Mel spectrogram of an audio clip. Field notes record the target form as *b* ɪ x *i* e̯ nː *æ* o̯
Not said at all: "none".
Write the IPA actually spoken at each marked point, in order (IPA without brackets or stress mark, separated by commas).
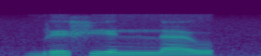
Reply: b, i, æ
